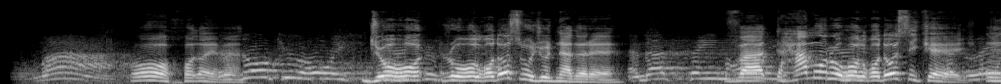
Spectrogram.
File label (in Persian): Farsi Voice Over; Deep Calleth unto the deep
